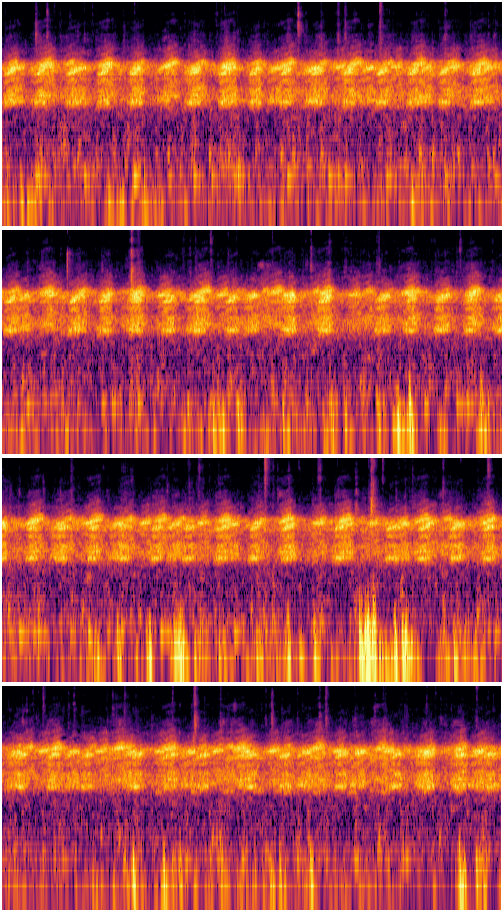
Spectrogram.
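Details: Massed frog croaking on a rainy rural night, a rapid, rattling pulse repeated about three times per second over twenty seconds, punctuated by sharp drips and a brief low thump.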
